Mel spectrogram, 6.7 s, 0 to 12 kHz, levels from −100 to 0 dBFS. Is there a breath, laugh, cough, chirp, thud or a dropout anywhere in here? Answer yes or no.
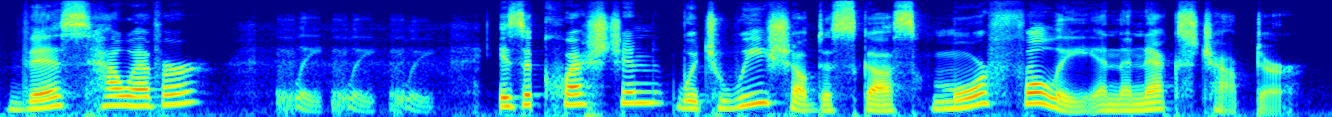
yes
